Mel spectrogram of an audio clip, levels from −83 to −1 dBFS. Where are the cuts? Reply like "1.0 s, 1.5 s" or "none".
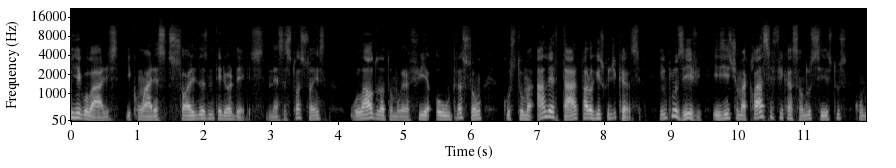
none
